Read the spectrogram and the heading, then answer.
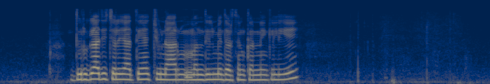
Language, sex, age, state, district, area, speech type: Hindi, female, 18-30, Uttar Pradesh, Varanasi, rural, spontaneous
